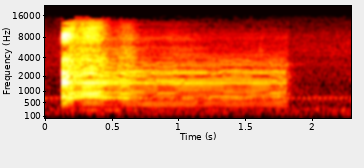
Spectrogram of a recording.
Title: TruTone Electrolarynx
